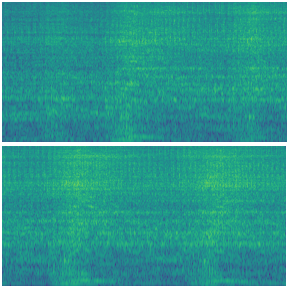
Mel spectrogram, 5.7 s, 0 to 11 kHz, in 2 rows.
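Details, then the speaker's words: Yamaha Phaser 150 single-cylinder engine after repair of an engine noise, first start, cold and warming up: idles evenly with three brief throttle blips, quiet and clean; normal running. "Um pouquinho acelerado, é normal. Primeira partida. Verifica aí, né? Motorzinho bem calado."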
